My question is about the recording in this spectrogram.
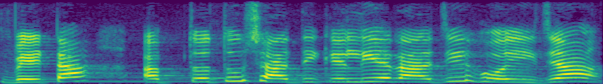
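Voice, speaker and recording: A man playing a shrill nagging mother-in-law. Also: unhurried, dull audio. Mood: wailing. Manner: shrill, nagging, fake crying. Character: scheming, melodramatic old mother-in-law woman. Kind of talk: amateur Hindi family drama.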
